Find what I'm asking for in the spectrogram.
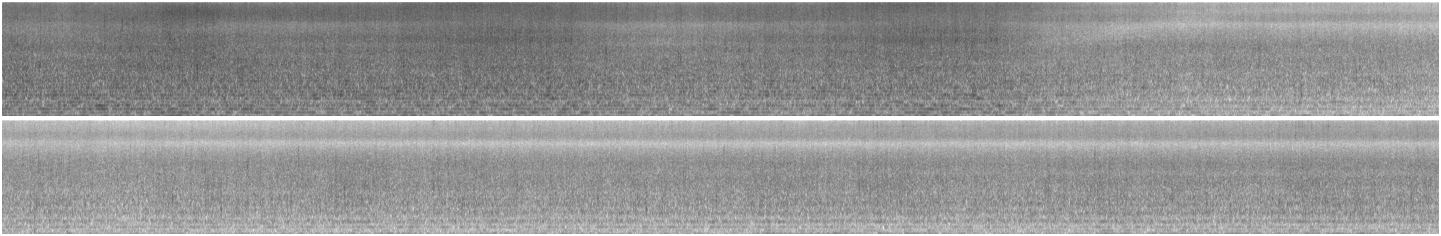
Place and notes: Vyskov, Czechia - whirl
whirl from place where the upper lake streams to the lower lake of the sedimentation pool.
